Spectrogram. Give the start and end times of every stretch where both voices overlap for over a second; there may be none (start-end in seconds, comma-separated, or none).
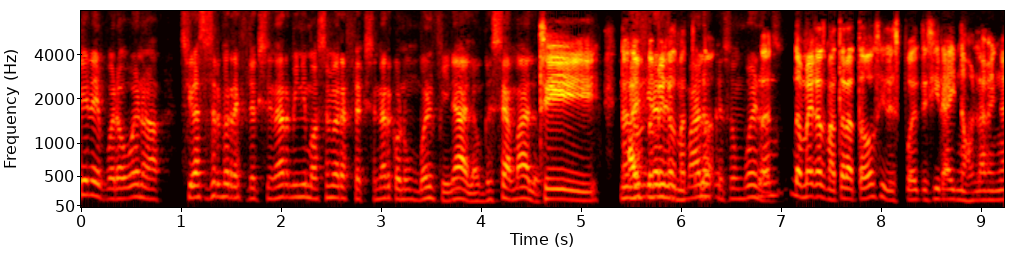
5.5-7.0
